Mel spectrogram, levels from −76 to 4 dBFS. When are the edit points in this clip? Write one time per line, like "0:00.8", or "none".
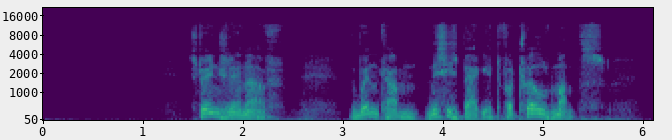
0:03.3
